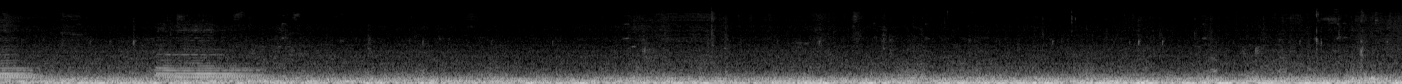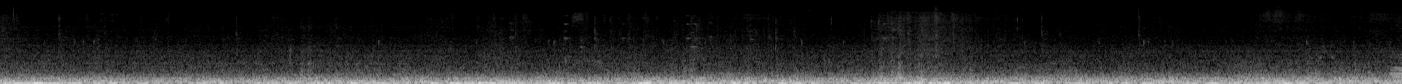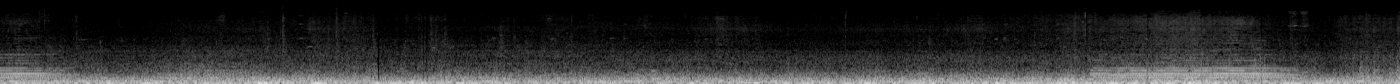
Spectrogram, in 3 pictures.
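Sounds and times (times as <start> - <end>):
train horn: 0.0 - 0.6, 1.5 - 2.8, 27.9 - 29.0, 38.9 - 41.2
train low rumble inside carriage: 0.0 - 42.0.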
